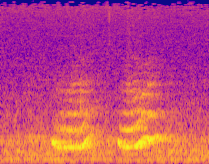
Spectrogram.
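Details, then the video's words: A British Shorthair mother cat speaking to her kittens: two gentle, wavering meows in quick succession, each bending up and down in pitch, with a faint steady background hum. "The sound of the mother cat talking to her kittens is so sweet"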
